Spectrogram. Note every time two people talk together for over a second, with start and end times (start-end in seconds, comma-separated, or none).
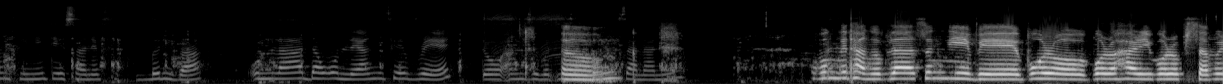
none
